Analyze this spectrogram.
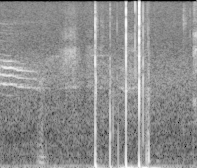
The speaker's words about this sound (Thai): ผมมีแมวอยู่ด้วยนะครับมาตอนนี้ชื่อว่าประเสริฐประเสริฐไอแมวหลงนะฮะที่มันก็วนเวียนอยู่กับผมนะท่านี้แหละพอแวะมากินข้าวแวมานอนที่บ้านบ้างตอนกำลังอัดอยู่มันก็ร้องแมวแมวแมวแล้วก็ต้องเรียกมาเข้ามาในบ้าน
